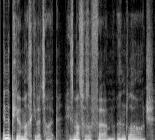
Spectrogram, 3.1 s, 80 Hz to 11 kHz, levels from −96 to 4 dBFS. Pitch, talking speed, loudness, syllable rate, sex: 140 Hz, 210 wpm, -18 LUFS, 5.8 syllables/s, male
